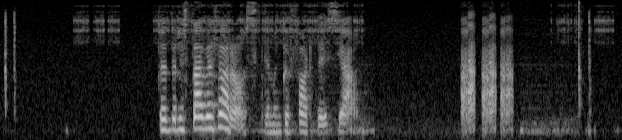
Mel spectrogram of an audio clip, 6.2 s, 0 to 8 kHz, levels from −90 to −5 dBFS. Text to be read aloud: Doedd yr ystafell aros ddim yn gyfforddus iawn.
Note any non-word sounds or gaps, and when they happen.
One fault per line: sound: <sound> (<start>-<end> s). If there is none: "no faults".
sound: laugh (4.6-5.1 s)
